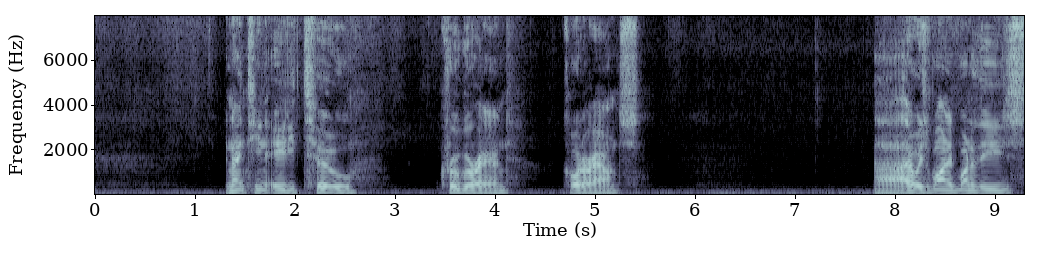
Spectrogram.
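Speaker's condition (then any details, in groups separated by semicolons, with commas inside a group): No condition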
